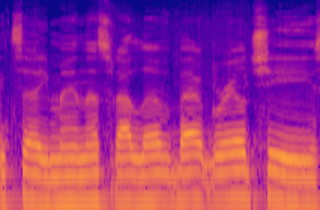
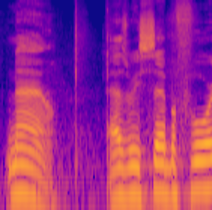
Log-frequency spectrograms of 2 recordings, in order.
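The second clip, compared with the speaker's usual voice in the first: normal talking voice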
